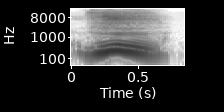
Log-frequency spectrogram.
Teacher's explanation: There should be a little bit of a rumble. It's a voiced sound.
